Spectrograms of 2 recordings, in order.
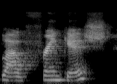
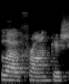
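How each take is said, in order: First: The middle vowel is an umlaut 'eh' sound. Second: The middle vowel is a plain 'ah' sound. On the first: The speaker calls it right. "It is actually Blaufränkisch. And um, that is because of the umlaut" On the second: The speaker calls it wrong. "It is not Blaufränkisch, even though you think that's how it's supposed to sound"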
